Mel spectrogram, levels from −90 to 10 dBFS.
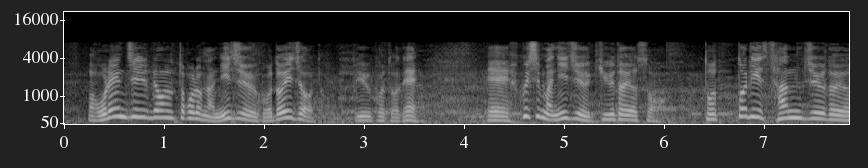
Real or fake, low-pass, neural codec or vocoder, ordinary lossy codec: fake; 7.2 kHz; codec, 16 kHz, 4 kbps, FunCodec, trained on Chinese and English, 50 frames a second; none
